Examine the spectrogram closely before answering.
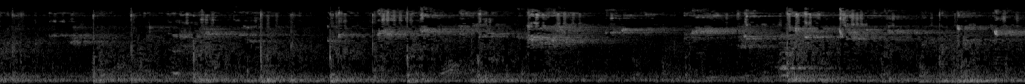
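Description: Basketball game sounds on a gym court: sneakers squeaking in short, high squeals again and again, the ball bouncing, and players calling out.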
